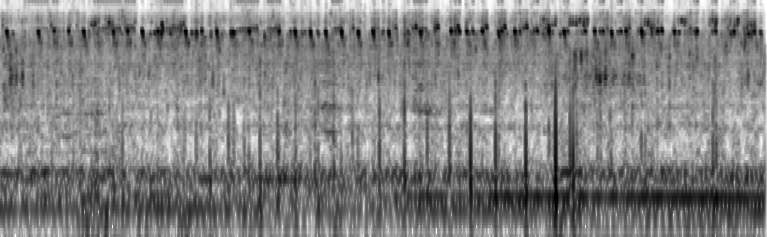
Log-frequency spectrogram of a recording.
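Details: High, rapidly pulsing cricket chirps form an unbroken chorus, several callers overlapping, with a soft low background hum and occasional clicks.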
